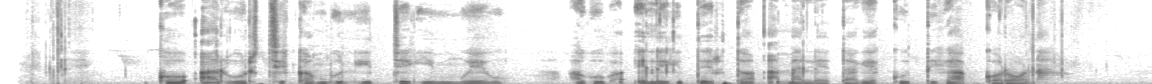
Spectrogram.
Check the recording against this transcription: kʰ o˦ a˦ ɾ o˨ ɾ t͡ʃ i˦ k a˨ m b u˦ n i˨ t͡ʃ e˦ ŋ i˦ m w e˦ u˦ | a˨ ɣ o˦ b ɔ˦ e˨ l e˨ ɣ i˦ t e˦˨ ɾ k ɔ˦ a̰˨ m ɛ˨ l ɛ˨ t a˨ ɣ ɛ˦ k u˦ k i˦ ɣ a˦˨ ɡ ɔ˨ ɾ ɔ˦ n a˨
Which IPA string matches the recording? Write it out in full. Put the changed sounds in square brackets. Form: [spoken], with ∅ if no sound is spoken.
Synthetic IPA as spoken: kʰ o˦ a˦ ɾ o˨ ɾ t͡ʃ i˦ k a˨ m b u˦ n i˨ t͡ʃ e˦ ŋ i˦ m w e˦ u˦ | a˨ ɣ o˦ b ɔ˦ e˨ l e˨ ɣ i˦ t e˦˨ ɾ [t] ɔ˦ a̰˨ m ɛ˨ l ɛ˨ t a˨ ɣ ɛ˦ k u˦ [t] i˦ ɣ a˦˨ [k] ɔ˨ ɾ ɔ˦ n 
